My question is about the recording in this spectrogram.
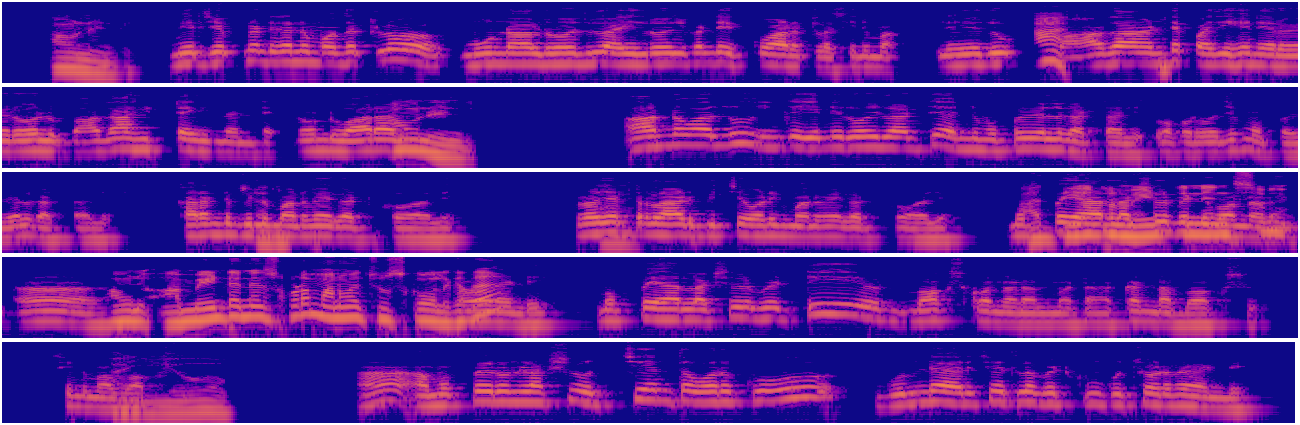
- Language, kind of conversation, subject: Telugu, podcast, తక్కువ బడ్జెట్‌లో మంచి సినిమా ఎలా చేయాలి?
- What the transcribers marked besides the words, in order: tapping; other background noise; in English: "హిట్"; in English: "కరెంట్ బిల్"; other noise; in English: "థియేటర్ మెయింటెనెన్స్"; in English: "మెయింటెనెన్స్"; in English: "బాక్స్"; in English: "బాక్స్.'"; in English: "బాక్స్"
